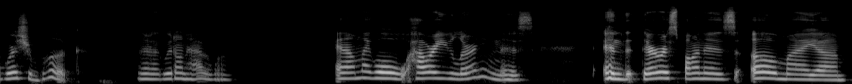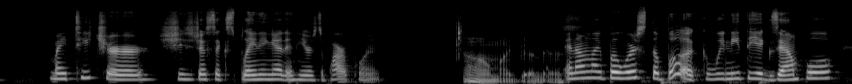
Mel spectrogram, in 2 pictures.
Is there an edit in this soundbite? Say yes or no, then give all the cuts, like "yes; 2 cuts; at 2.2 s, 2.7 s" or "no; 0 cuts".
no; 0 cuts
